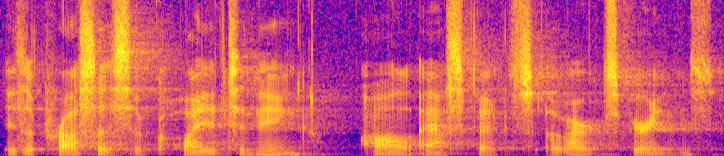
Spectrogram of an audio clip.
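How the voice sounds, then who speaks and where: A man leading a guided meditation in a measured, contemplative way, with deliberate pauses. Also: low-pitched, creaky, fairly bright tone. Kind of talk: guided meditation with Sanskrit chanting. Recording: echoey hall with long reverb.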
